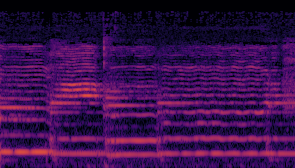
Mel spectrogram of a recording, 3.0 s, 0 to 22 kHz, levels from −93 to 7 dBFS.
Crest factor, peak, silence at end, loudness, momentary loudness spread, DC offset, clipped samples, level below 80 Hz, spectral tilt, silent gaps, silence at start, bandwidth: 16 dB; -24 dBFS; 0 s; -38 LUFS; 10 LU; under 0.1%; under 0.1%; -74 dBFS; -1 dB/octave; none; 0 s; 16.5 kHz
